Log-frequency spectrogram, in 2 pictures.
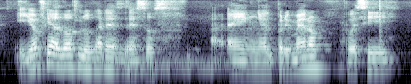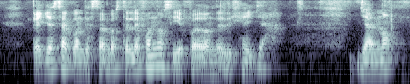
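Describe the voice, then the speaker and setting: A man speaks at a moderate pace with vocal fry, a dark, mellow tone, medium pitch, ordinary pitch variation, and long, frequent pauses. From Mexico, Guerrero state. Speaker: podcast co-host. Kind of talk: casual chat.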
